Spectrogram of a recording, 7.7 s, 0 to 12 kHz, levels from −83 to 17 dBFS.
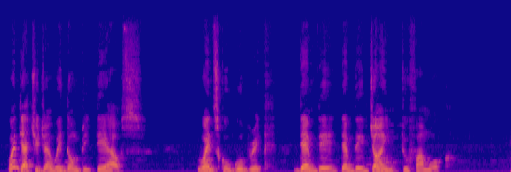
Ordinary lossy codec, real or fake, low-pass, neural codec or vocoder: none; real; 10.8 kHz; none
